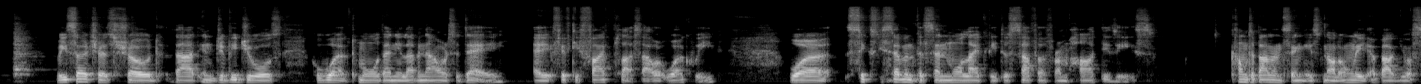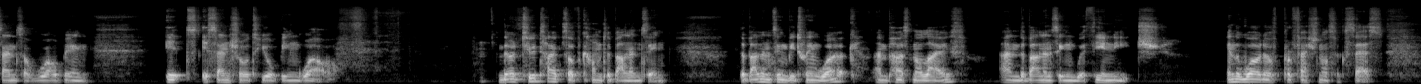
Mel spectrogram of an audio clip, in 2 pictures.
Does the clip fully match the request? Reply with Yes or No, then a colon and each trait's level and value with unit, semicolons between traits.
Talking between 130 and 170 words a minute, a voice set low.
Yes: average, 140 wpm; low, 110 Hz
